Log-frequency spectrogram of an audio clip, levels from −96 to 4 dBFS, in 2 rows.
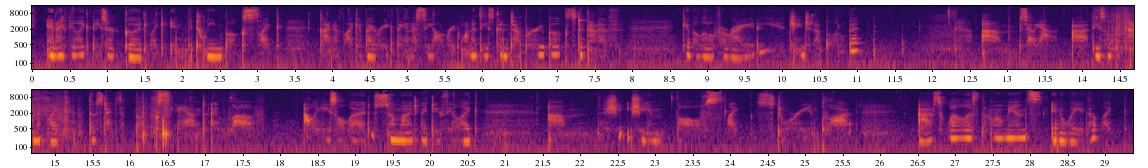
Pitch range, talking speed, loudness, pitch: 170-215 Hz, 165 wpm, -33 LUFS, 185 Hz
